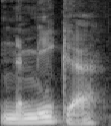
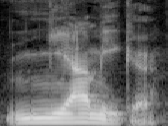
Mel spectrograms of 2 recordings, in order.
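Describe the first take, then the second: First: The name begins with a plain N sound. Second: The name begins with an NY sound. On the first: "it's just straight in" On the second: "like the Spanish tilde where it's like nya"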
